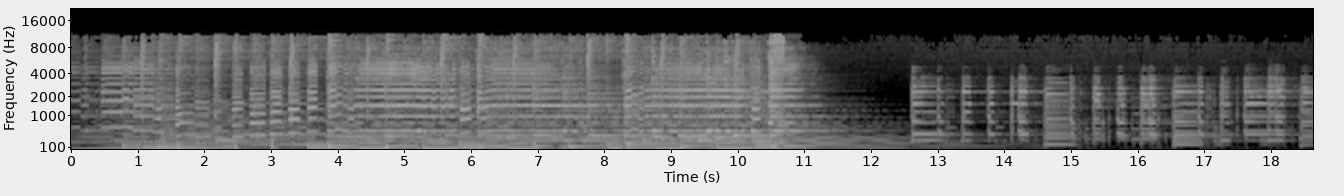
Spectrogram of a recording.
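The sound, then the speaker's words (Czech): An instrumental music interlude with no voices on Radio Beograd 2 during the program Hoću da znam: a dense, full passage for about ten seconds, a brief drop-off, then a sparser, choppier section with distinct repeated notes continuing to the end. “Slušajte emisiju Hoću da znam, ovo su Talasi Radio Beograda 2, nakon muzike donosimo vam razgovor o visibabama.”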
